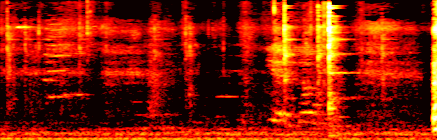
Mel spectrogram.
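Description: A wand toy's rod clinking lightly against a wire kennel's metal bars, with a sharper click near the end, over a steady low room hum.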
